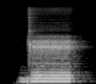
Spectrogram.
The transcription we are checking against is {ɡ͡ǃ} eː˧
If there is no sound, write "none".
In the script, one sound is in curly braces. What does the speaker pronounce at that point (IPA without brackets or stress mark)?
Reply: ɡ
